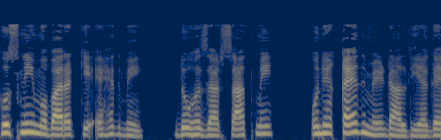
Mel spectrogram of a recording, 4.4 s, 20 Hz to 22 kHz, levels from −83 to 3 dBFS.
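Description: Throughout the speech, the treble stops dead at 10.6 kHz and the sound is plainly watery, with swirling, chirpy sibilants and smeared attacks, likely from MP3 compression at a low bitrate, roughly 40 kbps. A spectrogram shows a flat ceiling plus flickering, patchy high-frequency blocks.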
